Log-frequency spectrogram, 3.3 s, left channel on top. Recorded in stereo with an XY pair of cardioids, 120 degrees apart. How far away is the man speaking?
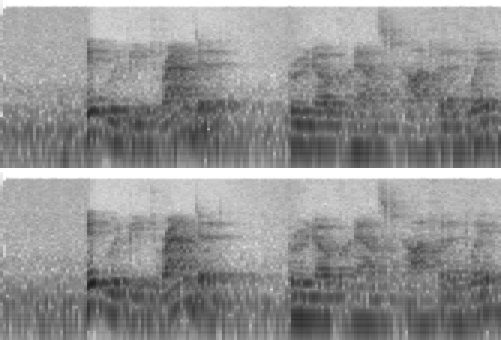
About 4 m.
